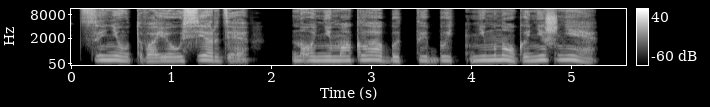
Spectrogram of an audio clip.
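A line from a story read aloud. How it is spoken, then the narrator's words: Hoarse request. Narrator (Russian): хрипло попросил он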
